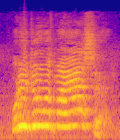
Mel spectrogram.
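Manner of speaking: high, loud, fast demand; indignant beneficiary. Retold or imitated. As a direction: confront the trustee over your money. Beneficiary demanding an accounting from trustee.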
